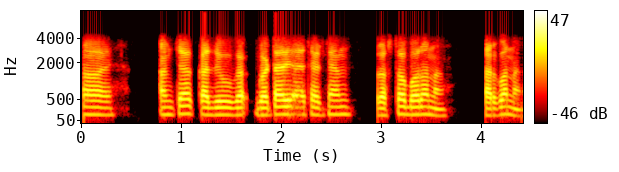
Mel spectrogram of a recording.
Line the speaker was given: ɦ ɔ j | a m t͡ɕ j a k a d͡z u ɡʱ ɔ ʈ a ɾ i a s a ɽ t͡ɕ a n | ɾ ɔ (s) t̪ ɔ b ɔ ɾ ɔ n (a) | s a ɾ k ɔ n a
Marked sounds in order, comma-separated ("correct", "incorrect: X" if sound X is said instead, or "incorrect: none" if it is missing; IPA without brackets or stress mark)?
correct, correct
